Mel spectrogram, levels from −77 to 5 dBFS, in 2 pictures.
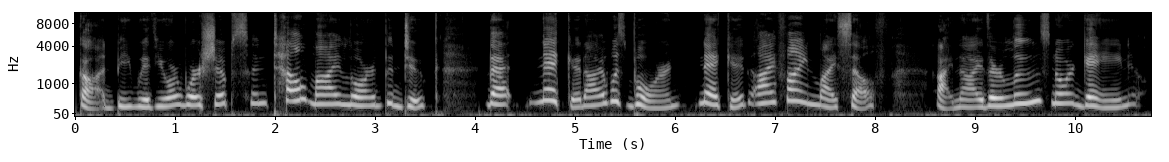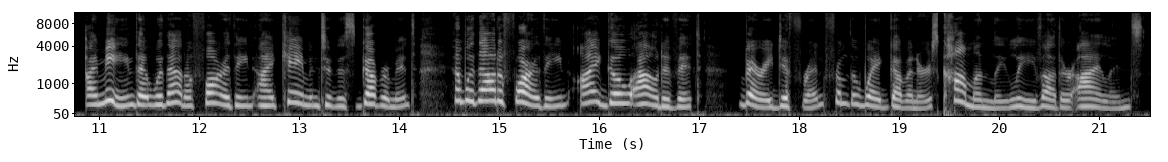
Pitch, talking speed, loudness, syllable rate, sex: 250 Hz, 155 wpm, -20 LUFS, 4.0 syllables/s, female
